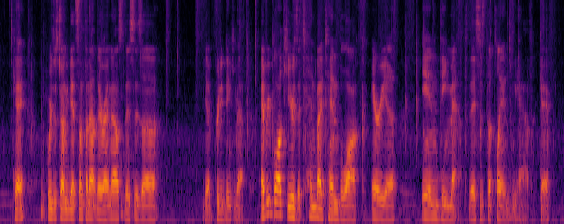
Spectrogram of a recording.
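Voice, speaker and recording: With noticeable noise behind it, the speech proceeds at a moderate pace. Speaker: gaming server creator. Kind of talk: tutorial. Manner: casual, halting.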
